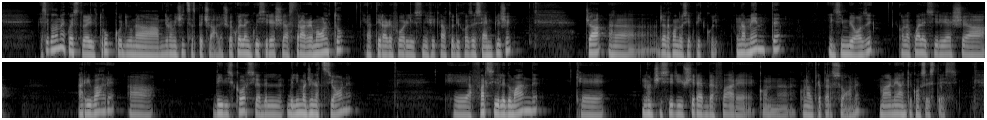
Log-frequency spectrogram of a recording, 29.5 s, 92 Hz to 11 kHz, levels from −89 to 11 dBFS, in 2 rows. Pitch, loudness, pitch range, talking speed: 140 Hz, -38 LUFS, 135-165 Hz, 155 wpm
